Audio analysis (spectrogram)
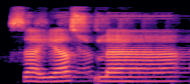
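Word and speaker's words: سَيَصْلَىٰ: پر قلقلہ کریں گے۔ سیصلی، صاد کو ہم موٹا پڑھیں گے۔ سیصلی نارا ذات لہب،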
